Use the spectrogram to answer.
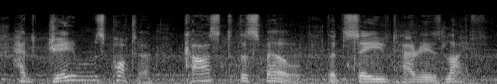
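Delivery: ordinary delivery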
